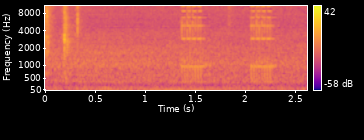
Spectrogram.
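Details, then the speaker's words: SNK Neo Geo MVS MV-1A arcade board after Neo-Buf chip repair fixing a Z80 error; diagnostic BIOS plays two clean mid-pitched beeps about two-thirds of a second apart, normal tones, all tests passed. "Just trust me, you can hear the normal tones. And it is showing all tests passed."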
